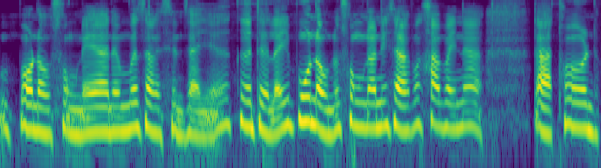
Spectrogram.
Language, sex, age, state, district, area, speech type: Bodo, female, 60+, Assam, Chirang, rural, spontaneous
